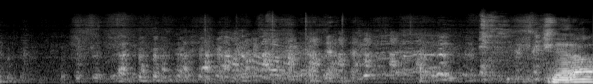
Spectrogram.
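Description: An elderly man reads aloud calmly into a microphone.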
